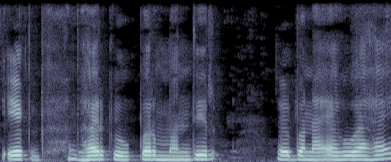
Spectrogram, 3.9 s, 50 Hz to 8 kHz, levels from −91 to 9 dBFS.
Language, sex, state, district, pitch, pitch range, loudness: Hindi, female, Jharkhand, Garhwa, 195 Hz, 185-205 Hz, -16 LUFS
